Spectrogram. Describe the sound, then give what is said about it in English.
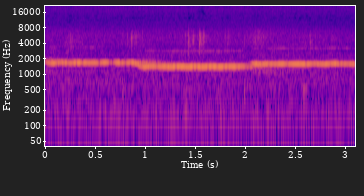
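A man whistles while walking back home, a thin, pure, steady tone that dips to a lower note around the first second and then steps slightly up again, soft and unaccompanied. “when he's walking back home and whistling,”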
